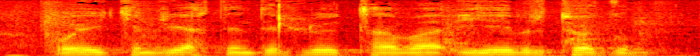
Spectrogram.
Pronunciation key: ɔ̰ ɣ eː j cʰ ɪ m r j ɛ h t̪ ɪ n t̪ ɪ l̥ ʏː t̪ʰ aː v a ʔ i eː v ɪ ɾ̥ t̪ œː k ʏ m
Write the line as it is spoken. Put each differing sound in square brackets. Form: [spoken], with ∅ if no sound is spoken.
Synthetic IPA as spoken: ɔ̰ ɣ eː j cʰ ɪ [n] r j ɛ h t̪ ɪ n t̪ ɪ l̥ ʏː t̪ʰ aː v a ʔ i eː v ɪ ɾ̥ [t̪ʰ] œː k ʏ m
